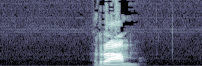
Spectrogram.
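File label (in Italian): "Ram" Emilian dialect word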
